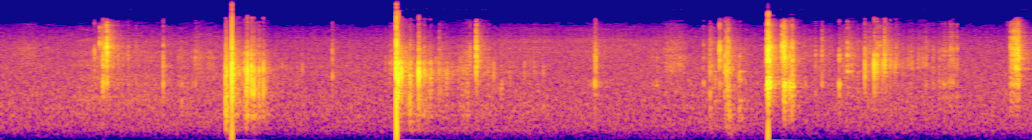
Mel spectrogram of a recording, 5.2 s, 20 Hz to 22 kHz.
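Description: Screws come out of a Mitchell 606 sea fishing reel during a teardown, giving a few crisp, close metallic clicks and snaps with quieter small handling taps between them.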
